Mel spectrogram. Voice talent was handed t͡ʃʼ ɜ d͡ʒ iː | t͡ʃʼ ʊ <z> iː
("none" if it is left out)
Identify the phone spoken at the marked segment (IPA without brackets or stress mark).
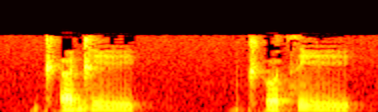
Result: t͡s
